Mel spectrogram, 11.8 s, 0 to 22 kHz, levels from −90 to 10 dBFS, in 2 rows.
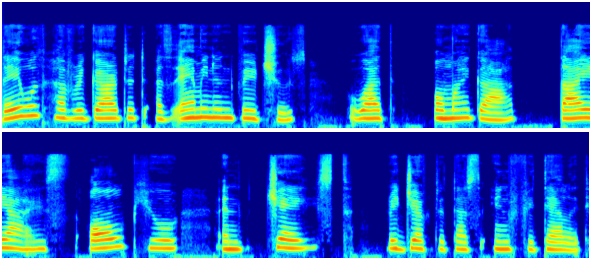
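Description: No technical faults can be heard.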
